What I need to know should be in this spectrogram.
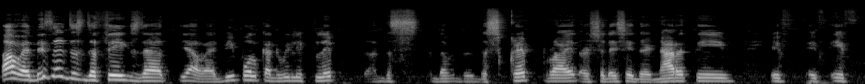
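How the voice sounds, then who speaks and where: Filipino man rambling on a stream. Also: on the high side. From Philippines. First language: Tagalog. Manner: rambling, repeats "right?" and "yeah, man", frequent restarts. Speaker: crypto stream host. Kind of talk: casual livestream talk.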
